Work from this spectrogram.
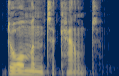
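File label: "dormant account", British English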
